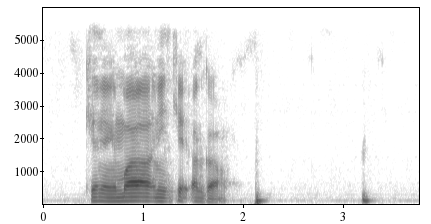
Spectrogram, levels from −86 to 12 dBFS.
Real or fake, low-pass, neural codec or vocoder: fake; 5.4 kHz; codec, 24 kHz, 0.9 kbps, WavTokenizer, small release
